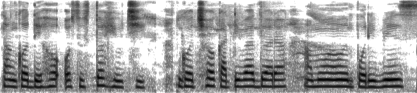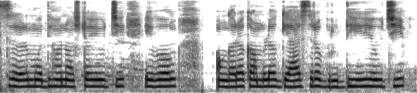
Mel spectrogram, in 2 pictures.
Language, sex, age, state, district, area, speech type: Odia, female, 18-30, Odisha, Subarnapur, rural, spontaneous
